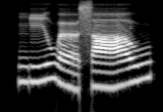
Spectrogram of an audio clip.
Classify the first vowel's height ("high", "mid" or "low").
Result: high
